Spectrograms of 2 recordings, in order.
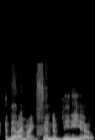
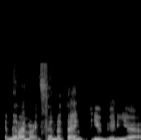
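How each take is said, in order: First: Excited. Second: Whisper. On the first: Same line repeated, louder and higher. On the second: Listing follow-ups after a donation. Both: Acted.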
